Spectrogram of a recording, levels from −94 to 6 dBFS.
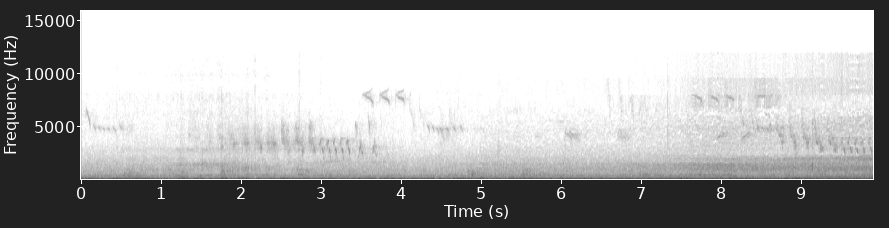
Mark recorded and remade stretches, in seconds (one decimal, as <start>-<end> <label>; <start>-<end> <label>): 0.0-0.5 recorded; 0.5-2.9 remade; 2.9-9.9 recorded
